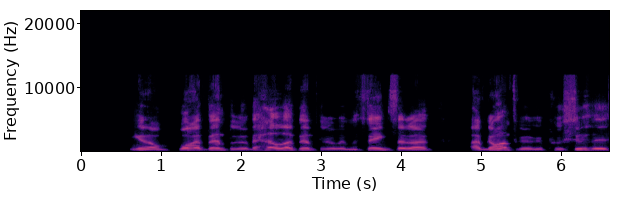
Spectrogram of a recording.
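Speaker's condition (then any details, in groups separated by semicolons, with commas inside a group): Cerebral palsy; congenital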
